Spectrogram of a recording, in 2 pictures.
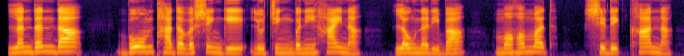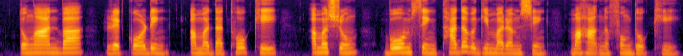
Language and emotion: Manipuri, neutral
